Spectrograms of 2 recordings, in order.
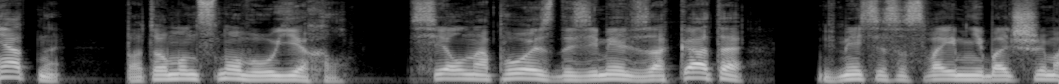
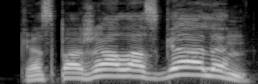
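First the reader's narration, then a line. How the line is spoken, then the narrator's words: Distant shouting. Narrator (Russian): закричали в прихожей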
